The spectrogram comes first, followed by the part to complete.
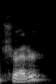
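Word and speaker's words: Sciaretta: and that is how he told us to pronounce his name Shredder so that's how we're pronouncing it uh any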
